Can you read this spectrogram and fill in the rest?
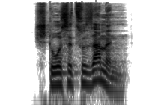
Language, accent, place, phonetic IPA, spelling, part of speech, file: German, Germany, Berlin, [ˌʃtoːsə t͡suˈzamən], stoße zusammen, verb, De-stoße zusammen.ogg
- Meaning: inflection of zusammenstoßen: 1. first-person singular present 2. first/third-person singular subjunctive I 3. singular imperative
